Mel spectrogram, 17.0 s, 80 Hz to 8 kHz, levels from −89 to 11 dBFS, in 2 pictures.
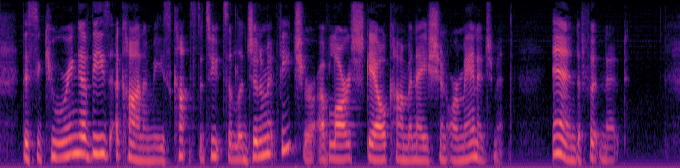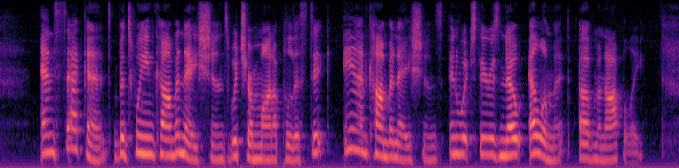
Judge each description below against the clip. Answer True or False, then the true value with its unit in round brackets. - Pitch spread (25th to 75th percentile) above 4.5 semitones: True (5.6 semitones)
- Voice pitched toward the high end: True (210 Hz)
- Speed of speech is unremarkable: False (115 wpm)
